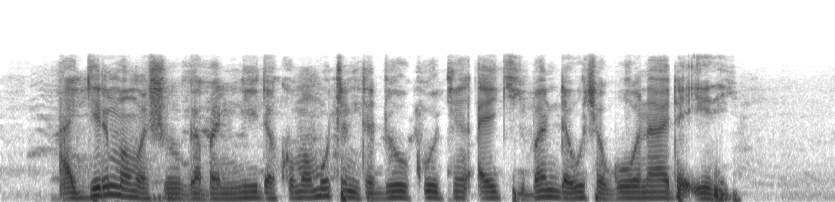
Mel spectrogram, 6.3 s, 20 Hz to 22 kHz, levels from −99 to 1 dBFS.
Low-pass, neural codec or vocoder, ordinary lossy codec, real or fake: 7.2 kHz; codec, 44.1 kHz, 7.8 kbps, Pupu-Codec; none; fake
